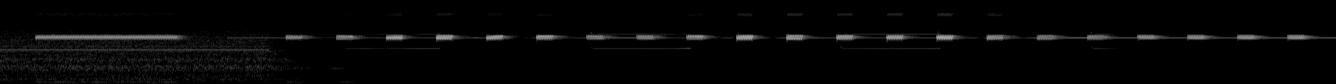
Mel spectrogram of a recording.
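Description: A steady high horn tone, then even pulsed blasts about two per second: a releasing panel alarm in march time, consistent with pre-discharge.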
